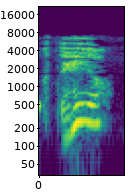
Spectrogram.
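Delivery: high, startled "what the hell"; jolted awake and confused; startled confusion. Retold or imitated. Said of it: "I'm looking like".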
